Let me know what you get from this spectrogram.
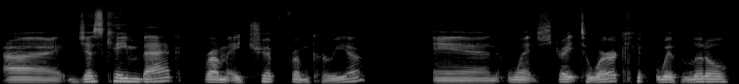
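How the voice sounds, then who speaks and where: A tired man with a hoarse voice, casually talking through game patch notes at his computer and reacting as he reads. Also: on the low side, slow pace, no echo. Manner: chatty, reacts aloud while reading on screen. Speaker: gaming channel host.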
